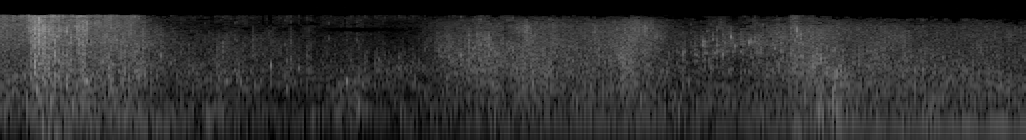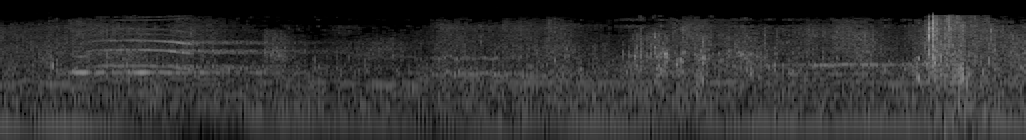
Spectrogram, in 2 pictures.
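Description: A deep muffled underwater rumble drones steadily.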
